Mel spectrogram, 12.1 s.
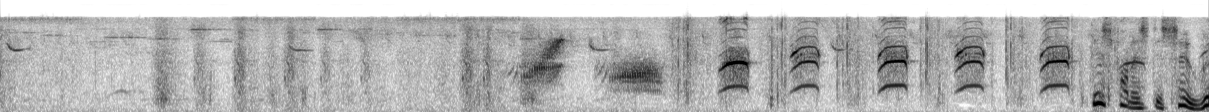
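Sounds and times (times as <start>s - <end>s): bird calls rising and falling: 4.6s - 12.0s.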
